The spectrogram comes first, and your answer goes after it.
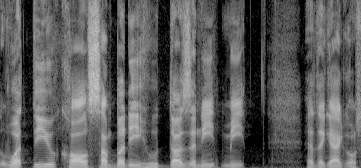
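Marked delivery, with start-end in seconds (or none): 0.0-2.5 thick, put-on Filipino accent. Retelling an Instagram video of a man interviewing his grandpa, imitating a Filipino accent. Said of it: "in his Filipino accent".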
